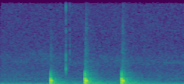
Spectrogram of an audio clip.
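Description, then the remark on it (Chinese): Three soft, evenly spaced knocks on a door late on a cold night, each a short dull thud with a slight ring, heard on their own against a quiet background. “正要开始看第一页时，突然听见隐隐约约的敲门声。”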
